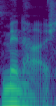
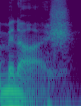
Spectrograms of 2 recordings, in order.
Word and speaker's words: Minhaj: to to talk about his last name and how it's minhaj not Minaj that's how people have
